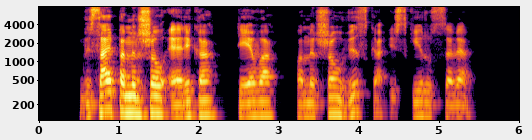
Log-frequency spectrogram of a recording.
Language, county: Lithuanian, Kaunas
